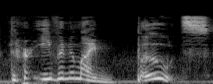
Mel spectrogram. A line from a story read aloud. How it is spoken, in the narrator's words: he wailed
